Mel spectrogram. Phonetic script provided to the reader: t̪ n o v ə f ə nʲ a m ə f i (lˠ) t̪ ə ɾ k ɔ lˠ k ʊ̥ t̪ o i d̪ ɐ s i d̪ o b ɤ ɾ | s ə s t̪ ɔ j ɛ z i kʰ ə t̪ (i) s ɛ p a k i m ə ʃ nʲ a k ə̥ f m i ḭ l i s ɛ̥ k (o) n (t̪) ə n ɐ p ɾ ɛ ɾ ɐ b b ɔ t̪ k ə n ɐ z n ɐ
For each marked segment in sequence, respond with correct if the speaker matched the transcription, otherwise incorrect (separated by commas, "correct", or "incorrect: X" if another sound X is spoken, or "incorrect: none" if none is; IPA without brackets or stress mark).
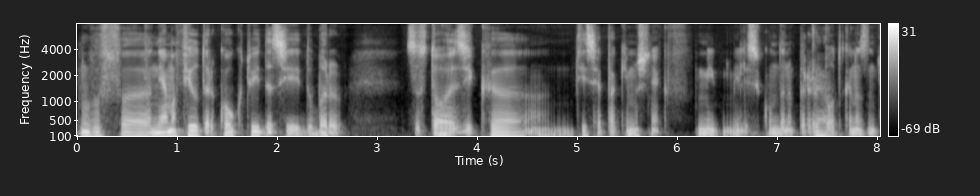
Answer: correct, correct, incorrect: u, incorrect: d̪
